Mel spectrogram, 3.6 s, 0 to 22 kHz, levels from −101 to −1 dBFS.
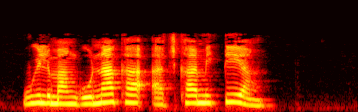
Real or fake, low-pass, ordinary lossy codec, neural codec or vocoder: real; 7.2 kHz; AAC, 64 kbps; none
